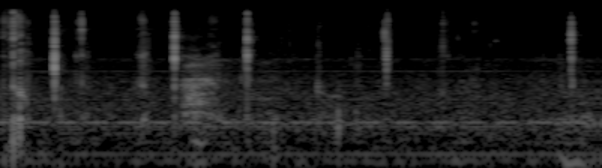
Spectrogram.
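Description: A person chewing crisp fried chicken close to the microphone: scattered sharp crunches and mouth clicks at an uneven pace, over a faint steady hum.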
